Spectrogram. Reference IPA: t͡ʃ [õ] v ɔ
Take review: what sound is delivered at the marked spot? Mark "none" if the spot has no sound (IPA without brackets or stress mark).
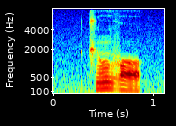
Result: õ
